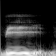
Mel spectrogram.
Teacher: बी बी बोलेंगे तो हमारे गले पे वाइब्रेशन होता है। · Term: वॉइस्ट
